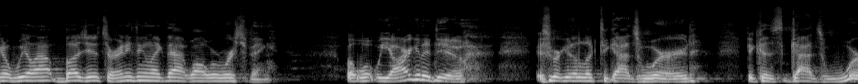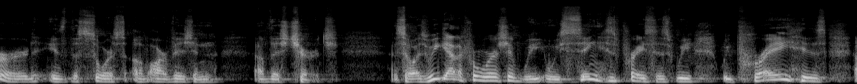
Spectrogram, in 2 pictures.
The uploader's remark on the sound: Recorded on January 31, 2021 at Word of Life Church in Le Sueur, MN.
